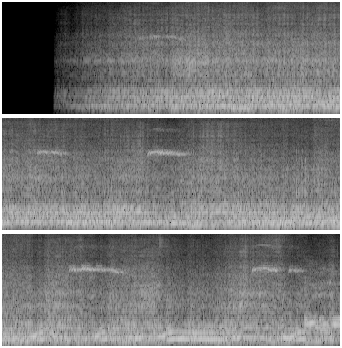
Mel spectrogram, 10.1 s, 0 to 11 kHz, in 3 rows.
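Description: Several 155cc trail motorcycle engines revving together, many overlapping pitches rising and falling. The sound fades in about half a second in and stays loud. Brief high chirps sound a few times over it.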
